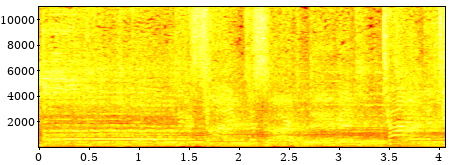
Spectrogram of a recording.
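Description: Many voices singing a sing-along chorus together over a show-tune accompaniment.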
